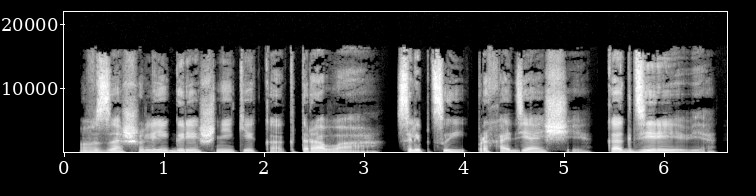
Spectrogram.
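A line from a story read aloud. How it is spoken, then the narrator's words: Muffled voice from alcove. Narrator (Russian): глухо из ниши вступил отец Антоний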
